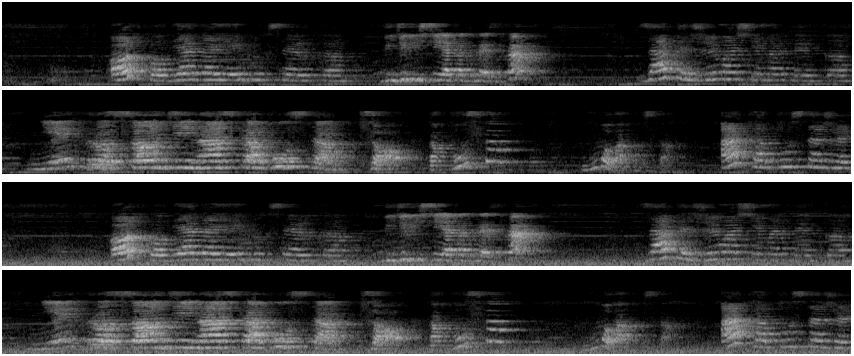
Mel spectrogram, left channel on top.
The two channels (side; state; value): right; noise; rumble, 12 dB below the sound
